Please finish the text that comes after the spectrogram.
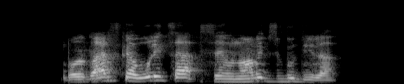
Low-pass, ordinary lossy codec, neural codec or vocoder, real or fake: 7.2 kHz; none; codec, 44.1 kHz, 2.6 kbps, SNAC; fake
